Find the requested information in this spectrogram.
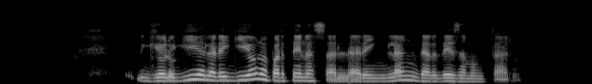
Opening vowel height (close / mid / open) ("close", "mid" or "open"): mid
